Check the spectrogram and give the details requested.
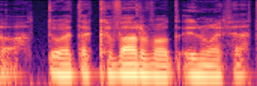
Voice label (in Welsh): "cyfarfod" Welsh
